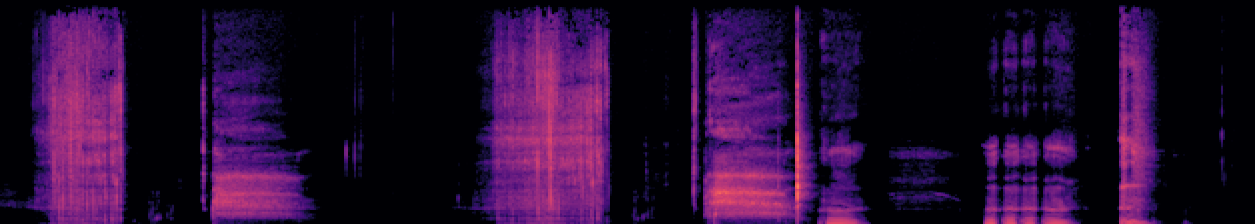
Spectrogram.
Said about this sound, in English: If you have your coffee mugs, your travel mugs, your sippy cups, your doggy bowls, if you have a beer hat and you want to drink it like that, then go ahead and do so and join me in this sip of Cafecito.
